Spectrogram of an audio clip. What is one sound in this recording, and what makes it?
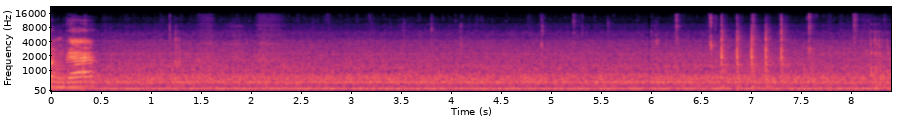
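A spoon scrapes and taps against a cooking pot.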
